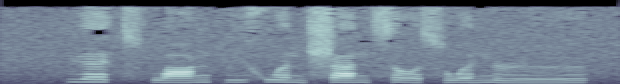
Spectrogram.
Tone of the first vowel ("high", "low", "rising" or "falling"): high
